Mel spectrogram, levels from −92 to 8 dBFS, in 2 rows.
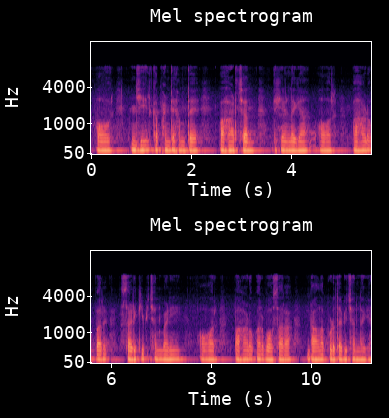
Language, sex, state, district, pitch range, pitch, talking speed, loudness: Hindi, male, Uttarakhand, Tehri Garhwal, 110-115 Hz, 110 Hz, 150 wpm, -20 LUFS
